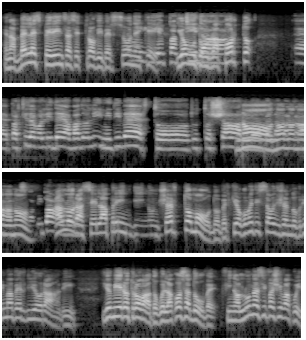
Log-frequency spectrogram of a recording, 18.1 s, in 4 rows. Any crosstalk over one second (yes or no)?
yes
